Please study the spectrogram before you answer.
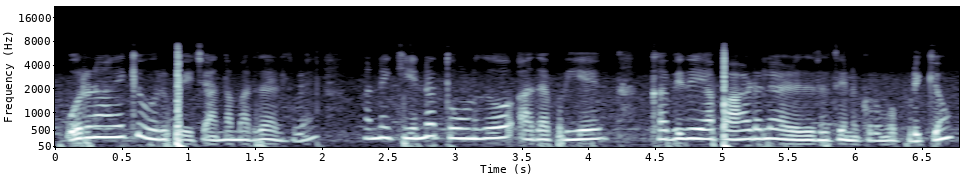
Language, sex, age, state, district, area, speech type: Tamil, female, 18-30, Tamil Nadu, Sivaganga, rural, spontaneous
